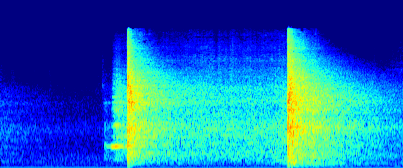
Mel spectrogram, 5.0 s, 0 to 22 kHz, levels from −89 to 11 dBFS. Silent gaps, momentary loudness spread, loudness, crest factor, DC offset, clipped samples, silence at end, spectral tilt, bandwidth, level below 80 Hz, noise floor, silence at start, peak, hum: none; 25 LU; -14 LUFS; 20 dB; under 0.1%; under 0.1%; 0.4 s; -1 dB/octave; 11.5 kHz; -62 dBFS; -66 dBFS; 1.4 s; 0 dBFS; none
